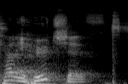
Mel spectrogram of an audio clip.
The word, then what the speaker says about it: Kali Uchis: It was After the Storm by Kali Uchis. – Who? Kali Uchis? – I think I pronounced that right. – Kali Uchis? – Kali Uchis.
